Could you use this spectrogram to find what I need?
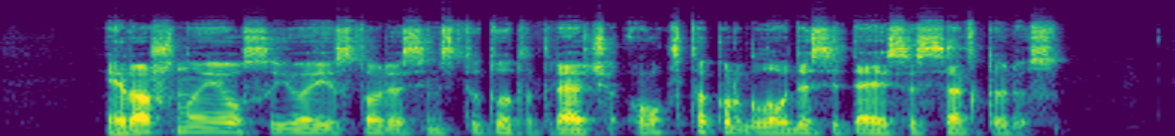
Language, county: Lithuanian, Vilnius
